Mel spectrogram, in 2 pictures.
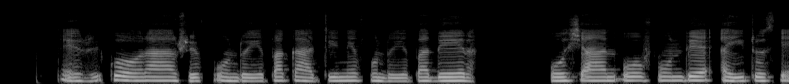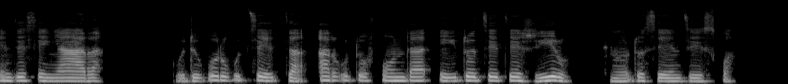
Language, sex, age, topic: Ndau, female, 25-35, education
